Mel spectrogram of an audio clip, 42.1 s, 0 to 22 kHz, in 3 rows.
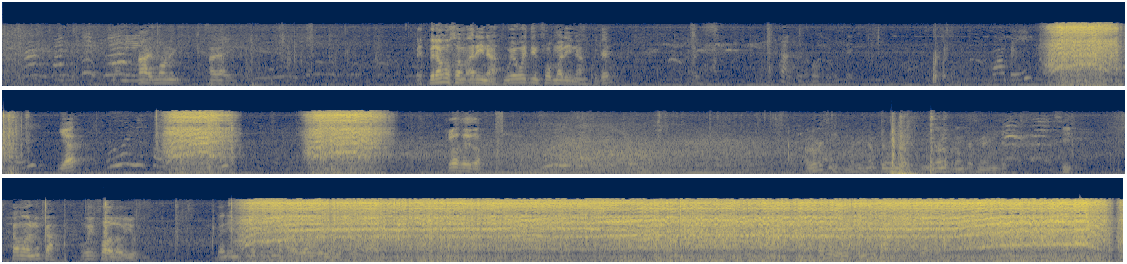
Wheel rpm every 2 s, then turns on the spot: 0, 0, 0, 0, 0, 0, 30, 10, 40, 30, 0, 0, 0, 0, 0, 50, 160, 160, 160, 160, 180.
none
